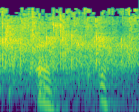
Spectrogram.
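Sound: audience clapping hands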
